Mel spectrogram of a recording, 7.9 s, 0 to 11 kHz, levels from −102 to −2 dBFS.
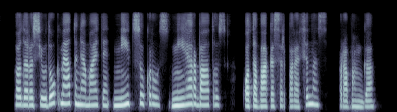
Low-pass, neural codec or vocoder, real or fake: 7.2 kHz; codec, 16 kHz, about 1 kbps, DyCAST, with the encoder's durations; fake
